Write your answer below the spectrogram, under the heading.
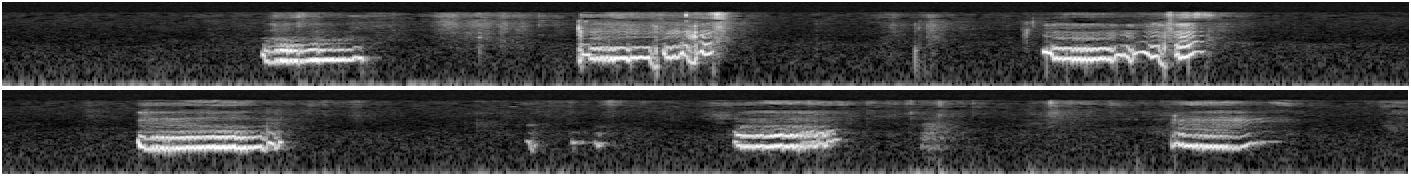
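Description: A domestic cat meowing six times, each call under a second long, about two seconds apart.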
